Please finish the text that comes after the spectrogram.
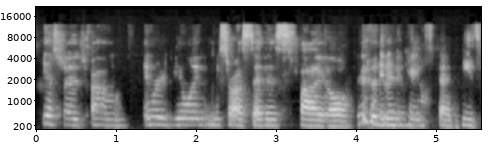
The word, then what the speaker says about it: Aceves: It's always ve. Ve, Aceves.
